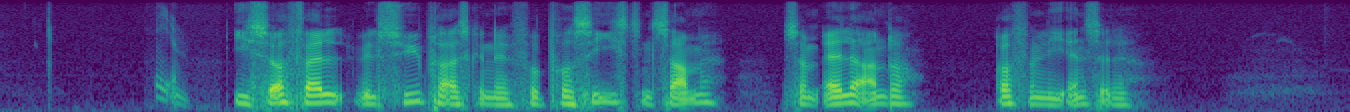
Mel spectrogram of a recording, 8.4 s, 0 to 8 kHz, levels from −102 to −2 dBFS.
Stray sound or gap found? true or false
true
